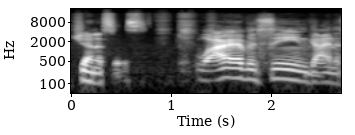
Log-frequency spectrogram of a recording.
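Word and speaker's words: Genisys: the other dark favorite Dinah sis even though it's pronounced Genesis why I ever seen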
